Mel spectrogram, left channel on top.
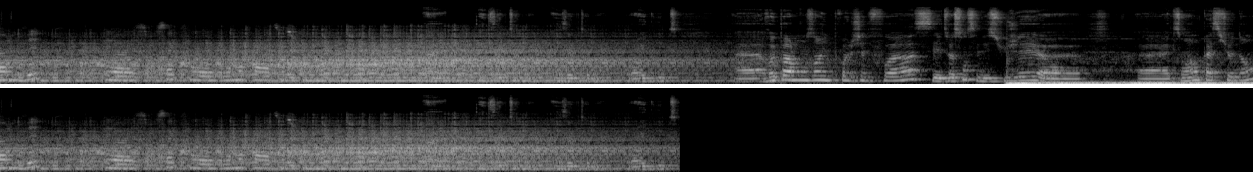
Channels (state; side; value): drops out; right; at 6.8 s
